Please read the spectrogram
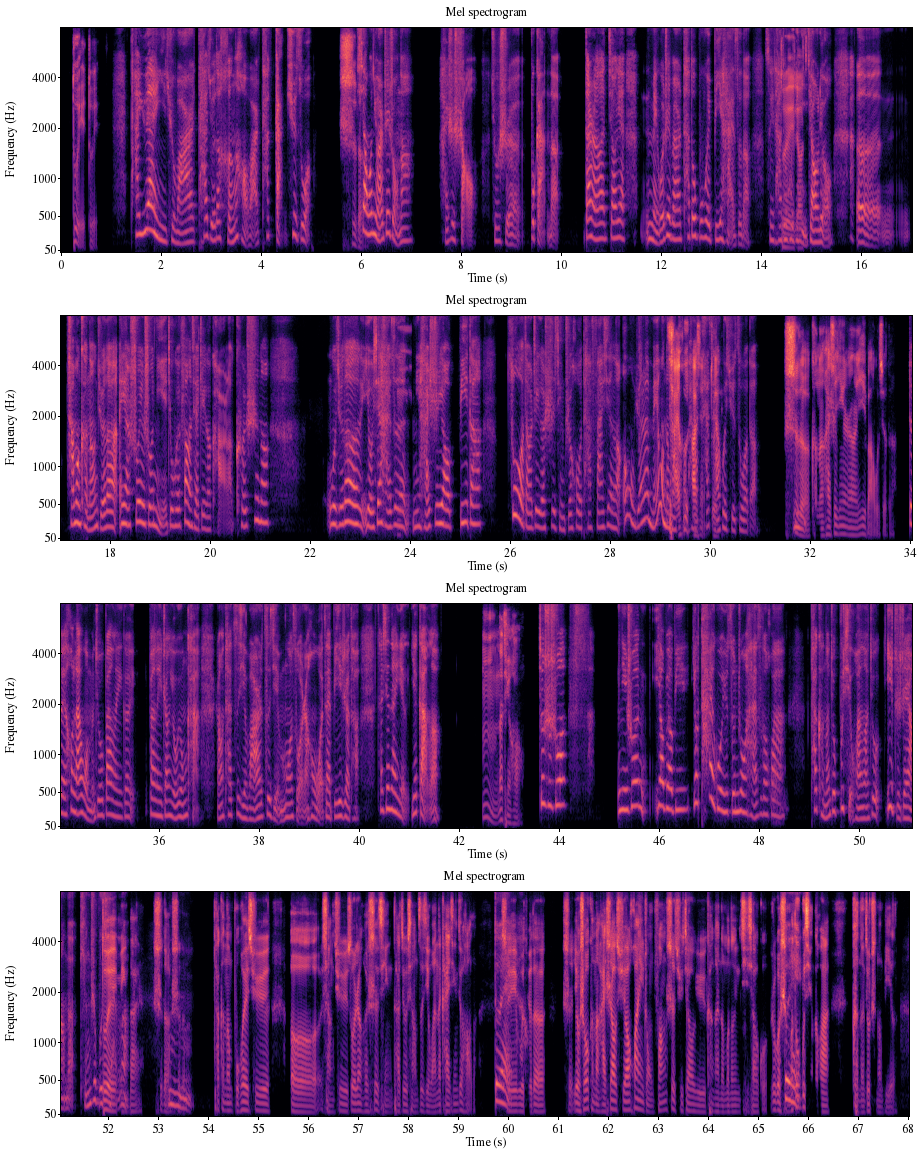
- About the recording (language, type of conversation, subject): Chinese, unstructured, 家长应该干涉孩子的学习吗？
- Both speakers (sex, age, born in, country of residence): female, 40-44, China, United States; male, 18-19, China, United States
- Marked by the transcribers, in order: teeth sucking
